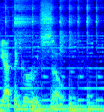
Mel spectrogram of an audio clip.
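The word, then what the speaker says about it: Yatagarasu: pronounced um how it's spelled um yata guso yat guso yat guso yat guso that's how it's pronounced yat guso okay um y yat guso or Y yat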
